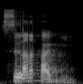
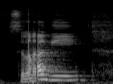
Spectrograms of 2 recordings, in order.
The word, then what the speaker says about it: selamat pagi: It is selamat pagi. Se la mat se la mat pa pagi. Selamat pagi. So, the natural uh speed would be selamat pagi.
